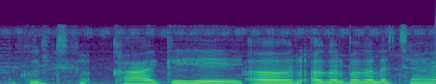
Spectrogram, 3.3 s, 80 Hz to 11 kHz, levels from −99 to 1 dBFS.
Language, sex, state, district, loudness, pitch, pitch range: Hindi, female, Chhattisgarh, Kabirdham, -27 LUFS, 230 Hz, 225-240 Hz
